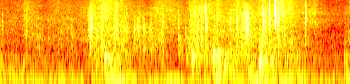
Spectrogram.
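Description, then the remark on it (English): Soft crinkling and rustling of a paper of written decrees being handled and unfolded to be read, with a few brief crisp crackles, quiet overall and with no voices. “Give me the paper, let me read the same, and to these strict decrees I'll write my name.”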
